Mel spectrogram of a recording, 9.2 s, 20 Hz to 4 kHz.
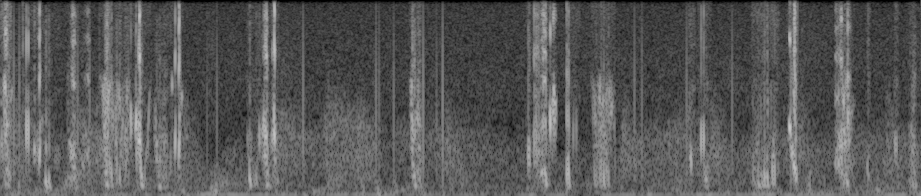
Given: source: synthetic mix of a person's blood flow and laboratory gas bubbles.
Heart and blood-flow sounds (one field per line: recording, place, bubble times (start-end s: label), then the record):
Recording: Doppler ultrasound of blood flow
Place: subclavian vein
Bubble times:
0.00-0.13 s: bubbles
0.22-0.60 s: bubbles
0.67-0.90 s: bubbles
0.98-1.83 s: bubbles
2.46-2.78 s: bubbles
4.08-4.23 s: bubbles
5.26-5.57 s: bubbles
5.66-5.79 s: bubbles
5.91-6.15 s: bubbles
6.87-7.11 s: bubbles
7.51-7.79 s: bubbles
7.86-7.97 s: bubbles
8.34-8.55 s: bubbles
8.66-8.71 s: bubbles
8.93-8.99 s: bubbles
9.08-9.20 s: bubbles
From the record:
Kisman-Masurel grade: 243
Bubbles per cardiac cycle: several, 3 to 8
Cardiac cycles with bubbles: 100%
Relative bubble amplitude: loud (0.450 to 0.775)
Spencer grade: 3 (all of the cardiac periods contain showers or single bubble signals, but not dominating or overriding the cardiac motion signals)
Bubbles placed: anywhere in the cardiac cycle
